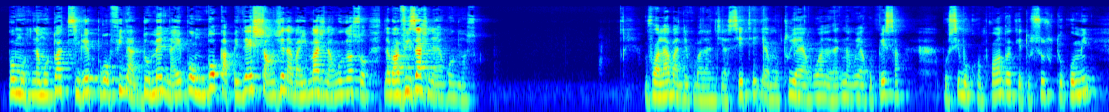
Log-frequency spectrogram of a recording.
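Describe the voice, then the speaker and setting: A woman's voice: on the low side, fairly quick. A woman with a Congolese accent hosts political news commentary, addressing viewers directly in an emphatic, exhorting way, repeating phrases for stress and switching between two languages mid-sentence. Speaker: host of an online political news commentary show.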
